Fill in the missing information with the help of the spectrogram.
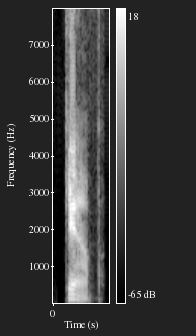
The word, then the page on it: gamp: American English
